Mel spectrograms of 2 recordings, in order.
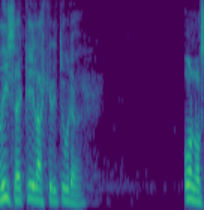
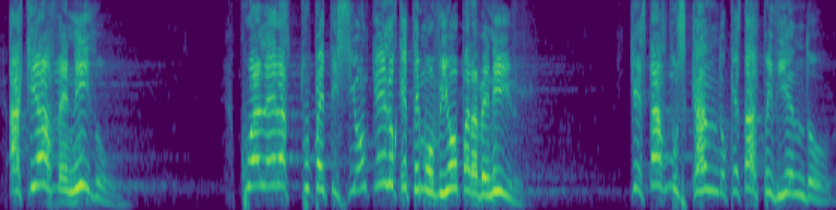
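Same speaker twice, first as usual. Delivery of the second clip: loud, raised-pitch altar call; preaching at full force; 5 semitones higher, 4 dB louder than usual. Acted. Preacher challenging the youth at camp, loud fiery altar call. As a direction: press the young listeners with fiery questions.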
